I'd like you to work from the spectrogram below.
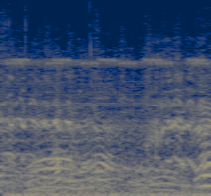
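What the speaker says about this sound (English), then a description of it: "the men could hear the sound of what must have been Arnett coming back across the meadow on horseback" A horse whinnies faintly in a wavering neigh while its hooves carry it back across a meadow, the sound low and somewhat distant throughout.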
